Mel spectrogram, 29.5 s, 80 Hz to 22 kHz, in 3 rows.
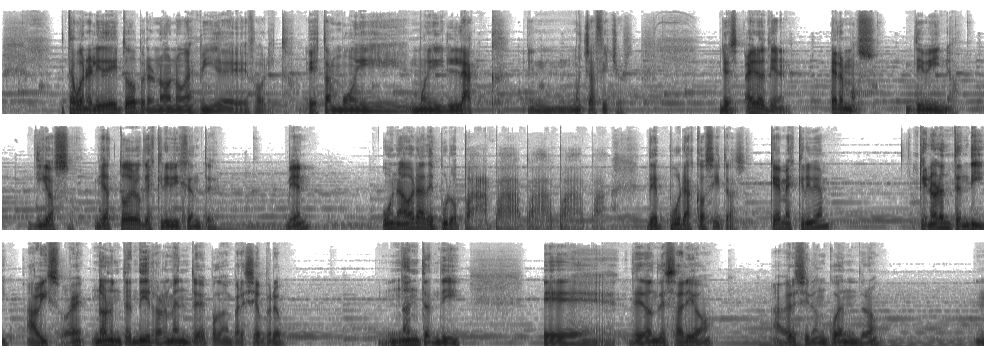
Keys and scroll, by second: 0.5 End, 7.3 space, 8.0 ctrl+s, 9.9 r, 11.3-13.1 typing.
